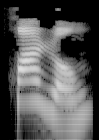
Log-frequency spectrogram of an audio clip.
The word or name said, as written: Hua Rong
